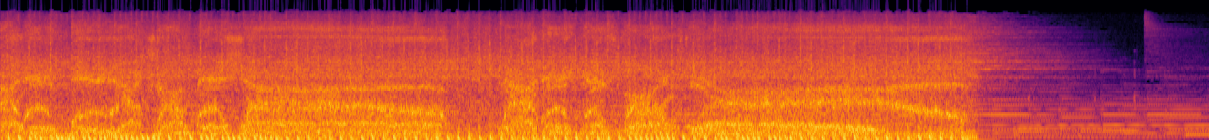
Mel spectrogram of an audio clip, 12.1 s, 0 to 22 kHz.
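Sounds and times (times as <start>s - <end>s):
rapid kick drum: 0.0s - 10.0s
distorted electric guitars: 0.0s - 12.0s.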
